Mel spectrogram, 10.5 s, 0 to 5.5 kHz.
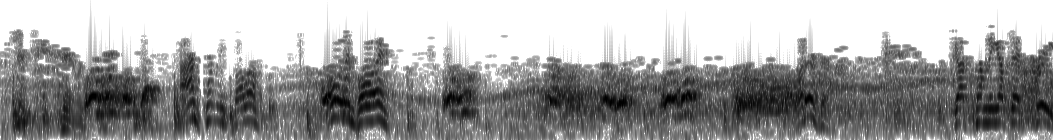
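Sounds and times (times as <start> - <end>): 
speech: 0.1 - 7.0, 9.5 - 10.5
dog barking and yelping: 0.8 - 1.7, 4.4 - 8.1.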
